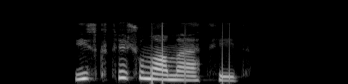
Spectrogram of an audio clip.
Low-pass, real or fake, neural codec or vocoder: 7.2 kHz; real; none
